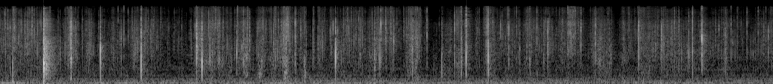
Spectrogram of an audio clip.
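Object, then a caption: Plastic bubble wrap packet. A small plastic bubble-wrap package with a skincare item inside is held in both hands close to the mic while long nails and fingertips squeeze and crinkle it. The result is a steady, bright rustling crinkle broken by frequent sharp crackles and snaps.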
